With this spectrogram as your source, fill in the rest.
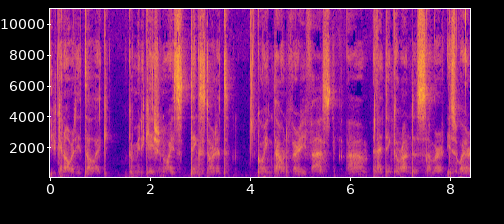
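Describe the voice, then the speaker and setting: Under noticeable background noise, a woman whispers at a fairly slow pace. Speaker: ASMR creator and web/website freelancer. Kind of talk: casual ASMR-style talk to camera about a business project. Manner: whispered, soft, with fillers and hesitations.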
